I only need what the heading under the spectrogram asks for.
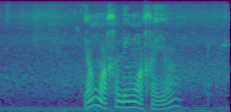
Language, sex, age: Tswana, male, 22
